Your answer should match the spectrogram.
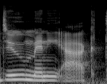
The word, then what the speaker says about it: Dominiak: Think of it Dominiak. Dominiak.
